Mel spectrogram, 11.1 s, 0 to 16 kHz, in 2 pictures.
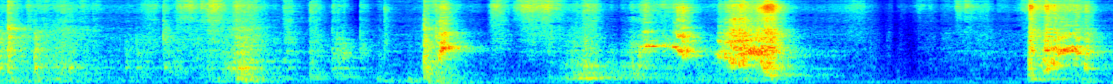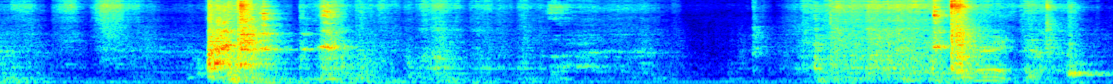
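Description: A replacement fan motor carrier in an X-13 HVAC unit slides and scrapes into its metal tracks, giving several short rubbing, rasping bursts with thuds between pauses, close and fairly loud.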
